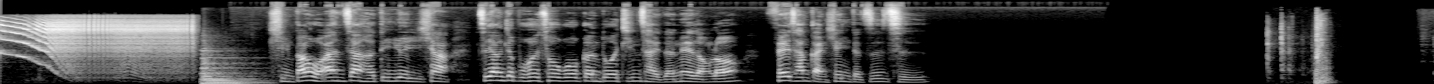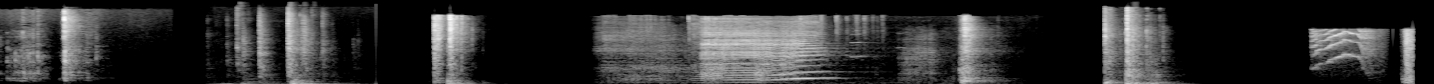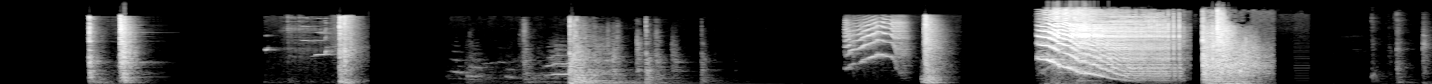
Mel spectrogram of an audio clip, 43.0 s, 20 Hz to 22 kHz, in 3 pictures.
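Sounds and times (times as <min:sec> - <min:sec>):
door hinge creaking: 0:00.0 - 0:02.0, 0:39.1 - 0:40.7
doors shutting with a thud: 0:16.4 - 0:18.1.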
